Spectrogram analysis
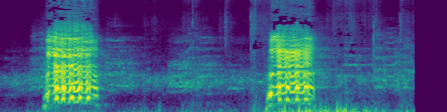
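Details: Creamy white breeding buck goat in Buraydah: two loud, harsh, quavering bleats about three seconds apart, each lasting roughly half a second, with faint rustling and low thumps between them.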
